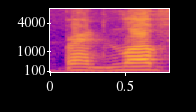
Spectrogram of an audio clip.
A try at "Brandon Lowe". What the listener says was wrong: That's Brandon Lowe. You said love.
